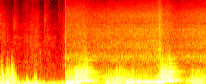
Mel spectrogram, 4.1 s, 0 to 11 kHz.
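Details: 2013 Camaro LT with LFX V6 after installing Solo Performance high flow cats (resonators retained): quick start, then two clean revs rising and falling with smooth, even exhaust note, no rattles or ticks; normal start and rev, sound barely changed.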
